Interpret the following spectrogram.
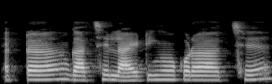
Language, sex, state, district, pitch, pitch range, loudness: Bengali, female, West Bengal, Kolkata, 215 Hz, 200-220 Hz, -17 LUFS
